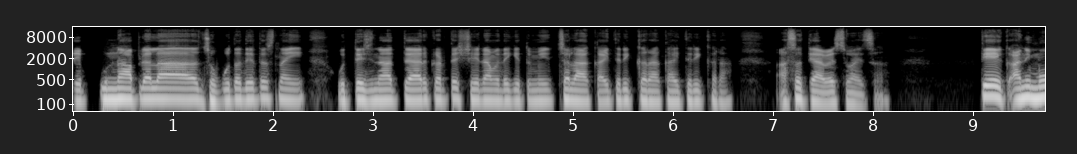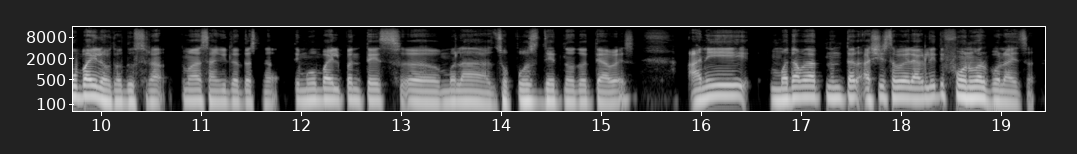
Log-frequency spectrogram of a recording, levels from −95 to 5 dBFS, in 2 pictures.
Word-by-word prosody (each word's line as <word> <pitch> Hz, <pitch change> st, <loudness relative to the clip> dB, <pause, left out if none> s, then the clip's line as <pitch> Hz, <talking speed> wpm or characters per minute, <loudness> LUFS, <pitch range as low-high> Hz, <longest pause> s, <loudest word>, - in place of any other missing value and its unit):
ते 125 Hz, -, -2 dB, 0.2 s
पुन्हा 140 Hz, 0 st, +5 dB
आपल्याला 145 Hz, +1 st, +2 dB, 0.4 s
झोपू 125 Hz, +2 st, -2 dB
तर 140 Hz, -, -1 dB
देतच 140 Hz, +1 st, -3 dB
नाही. 135 Hz, -1 st, -3 dB, 0.4 s
उत्तेजना 130 Hz, +1 st, 0 dB
तयार 130 Hz, 0 st, +1 dB
करते 140 Hz, +1 st, -4 dB
शरीरामध्ये, 130 Hz, -1 st, -3 dB
की 125 Hz, -, -5 dB
तुम्ही 125 Hz, 0 st, -4 dB
चला 130 Hz, -3 st, 0 dB
काहीतरी 120 Hz, +2 st, -5 dB
करा, 120 Hz, -2 st, -2 dB
काहीतरी 120 Hz, +1 st, -4 dB
करा 115 Hz, -2 st, -8 dB, 0.6 s
असं 110 Hz, +6 st, 0 dB
त्यावेळेस 110 Hz, -2 st, -2 dB
व्हायचं. 105 Hz, +7 st, -8 dB, 1.0 s
ते 170 Hz, -, +8 dB
एक 150 Hz, -, -1 dB
आणि 145 Hz, +3 st, +5 dB
मोबाईल 165 Hz, +1 st, +6 dB
होता 120 Hz, -1 st, +2 dB
दुसरा. 120 Hz, +1 st, -3 dB
तुम्हाला 130 Hz, 0 st, -5 dB
सांगितलं 120 Hz, 0 st, -3 dB
तसं. 115 Hz, -1 st, -7 dB
ते 130 Hz, -, -12 dB
मोबाईल 135 Hz, 0 st, +2 dB
पण 135 Hz, -1 st, -1 dB
तेच 130 Hz, -1 st, -3 dB
अ, 120 Hz, -2 st, -1 dB
मला 120 Hz, 0 st, 0 dB, 0.3 s
झोपूच 120 Hz, +1 st, +1 dB
देत 125 Hz, -1 st, +1 dB
नव्हतं 120 Hz, -1 st, -2 dB
त्यावेळेस. 115 Hz, +4 st, -3 dB, 0.6 s
आणि 170 Hz, +6 st, +2 dB, 0.3 s
मधा-मधात 155 Hz, +3 st, +4 dB
नंतर 155 Hz, 0 st, +1 dB
अशी 140 Hz, +3 st, -1 dB
सवय 155 Hz, 0 st, +2 dB
लागली 150 Hz, +2 st, 0 dB
की 180 Hz, -, -4 dB
फोनवर 155 Hz, -2 st, +7 dB
बोलायचं. 115 Hz, -5 st, -3 dB
130 Hz, 150 wpm, -22 LUFS, 120-145 Hz, 1.0 s, ते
